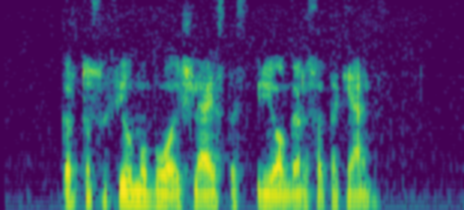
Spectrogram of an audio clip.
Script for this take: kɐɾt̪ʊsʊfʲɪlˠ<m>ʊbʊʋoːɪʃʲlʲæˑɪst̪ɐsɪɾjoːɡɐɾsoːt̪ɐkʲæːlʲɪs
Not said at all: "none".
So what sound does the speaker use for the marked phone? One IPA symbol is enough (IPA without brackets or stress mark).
m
